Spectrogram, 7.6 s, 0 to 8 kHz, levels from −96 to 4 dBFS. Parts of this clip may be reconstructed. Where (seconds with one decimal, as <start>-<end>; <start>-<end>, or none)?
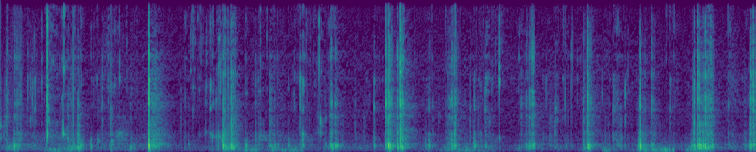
0.0-7.6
